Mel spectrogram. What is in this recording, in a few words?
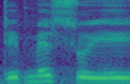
I split open, Washo; dimEsuyi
